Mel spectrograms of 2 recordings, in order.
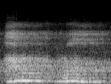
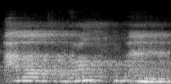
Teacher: tulisannya alif, lam, ra, tapi lamnya tidak dibaca, langsung dibacanya langsung ke huruf ra, ar-ra, bukan al-rahman, tetapi ar-rahmanir rahim, lamnya tidak dibaca, dilebur. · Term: idgham syamsiyah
